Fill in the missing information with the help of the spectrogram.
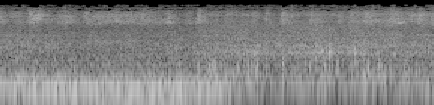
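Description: Truck engine running at low speed, heard from inside the cab, with a steady low hum as the truck creeps up a driveway.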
